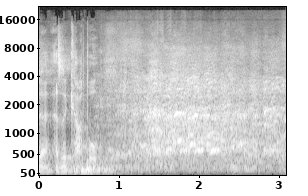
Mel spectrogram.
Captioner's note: audience laughing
